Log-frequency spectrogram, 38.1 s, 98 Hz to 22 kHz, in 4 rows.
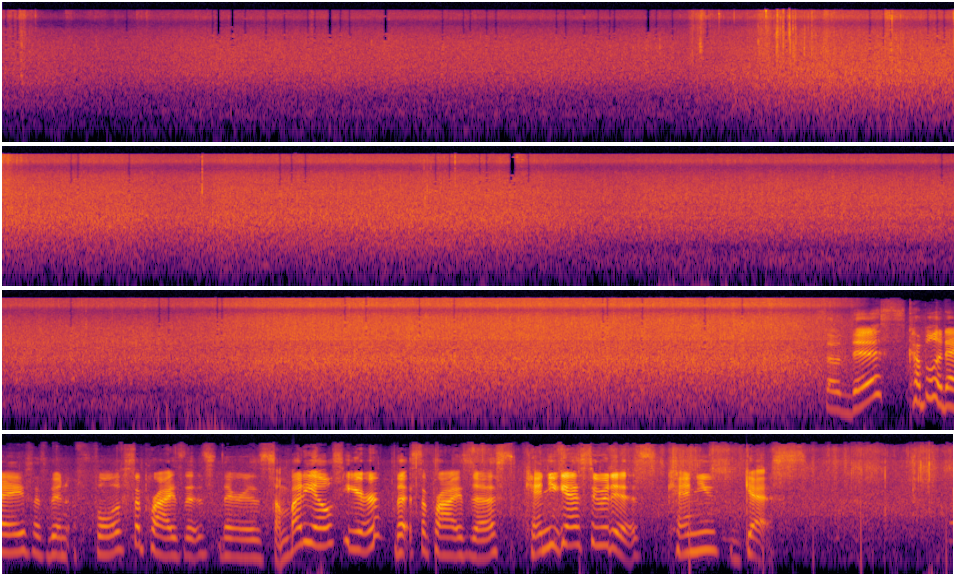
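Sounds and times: creek water rushing over rocks: 0:00.0 - 0:28.2.

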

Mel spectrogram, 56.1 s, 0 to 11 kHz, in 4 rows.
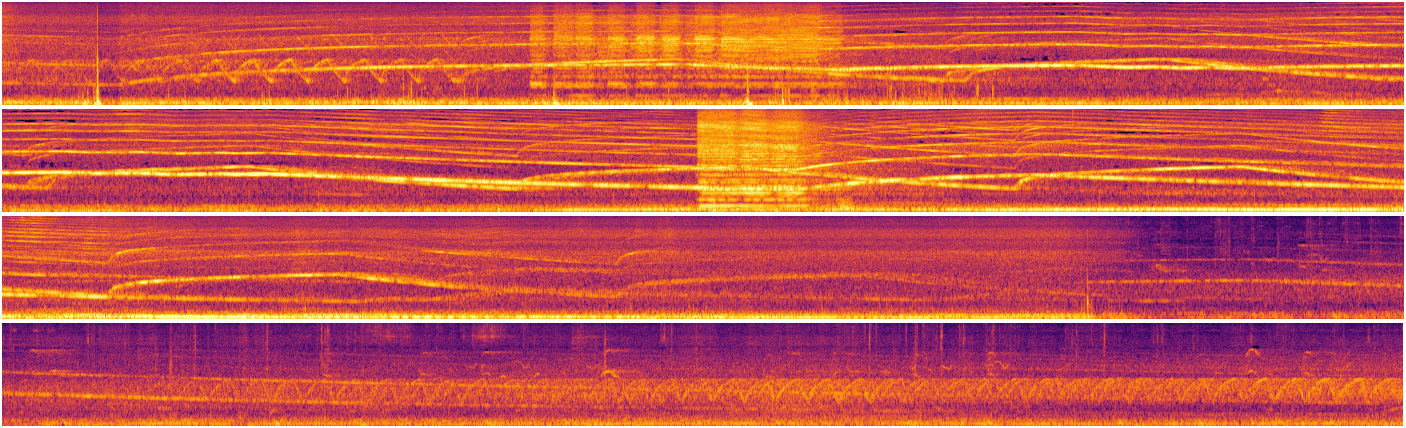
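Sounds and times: sirens wailing: 0:00.0 - 0:56.0
air horn blast: 0:05.3 - 0:08.6, 0:21.0 - 0:22.6.

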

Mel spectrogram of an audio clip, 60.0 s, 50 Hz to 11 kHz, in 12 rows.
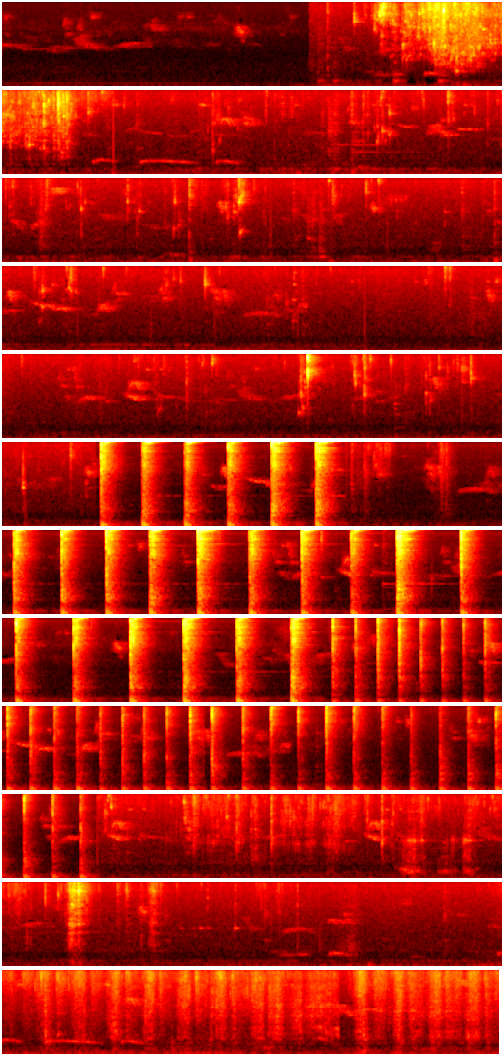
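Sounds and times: mallet pounding meat: 0:26.0 - 0:28.4, 0:30.1 - 0:46.0.

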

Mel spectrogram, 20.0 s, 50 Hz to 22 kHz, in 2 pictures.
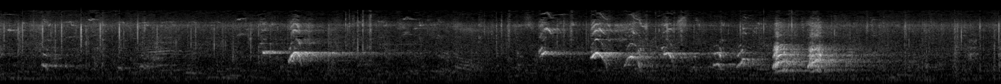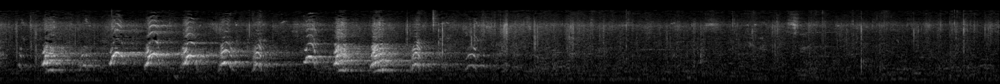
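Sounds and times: dog barking: 0:05.4 - 0:08.7, 0:10.4 - 0:14.9.

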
